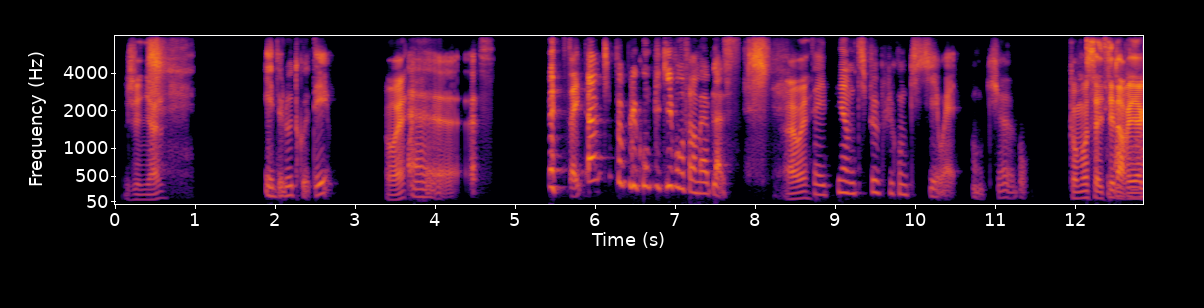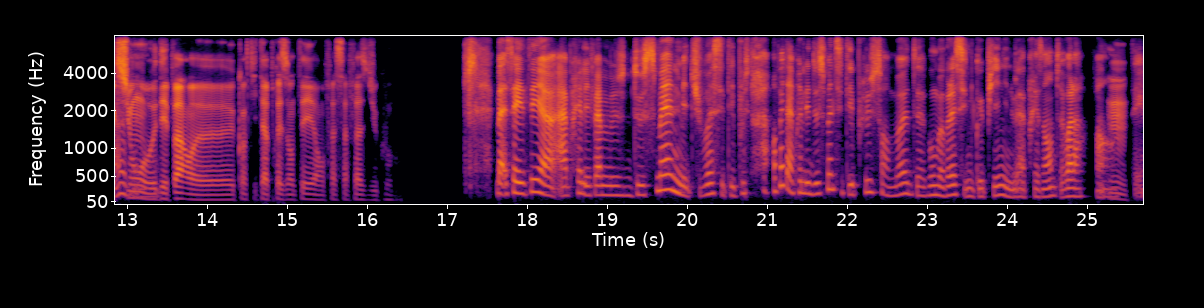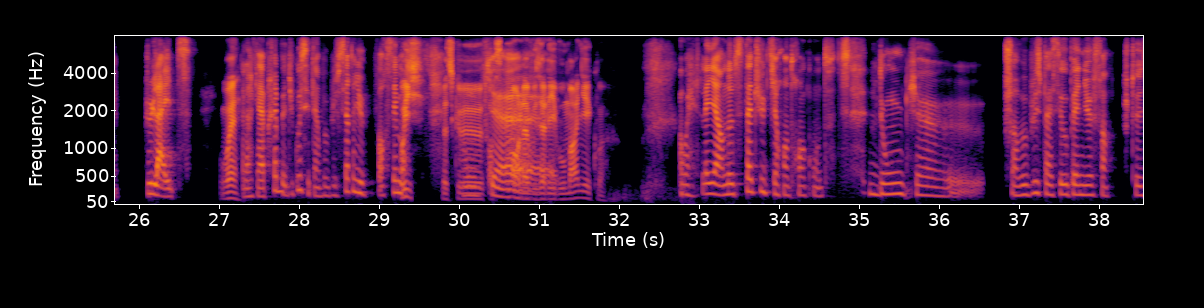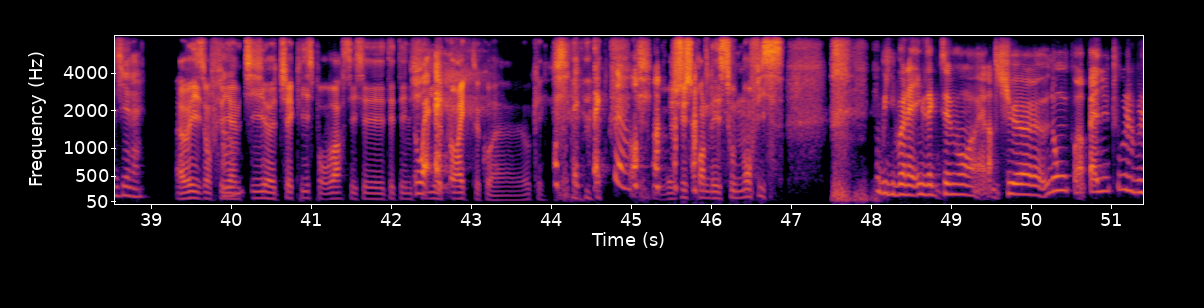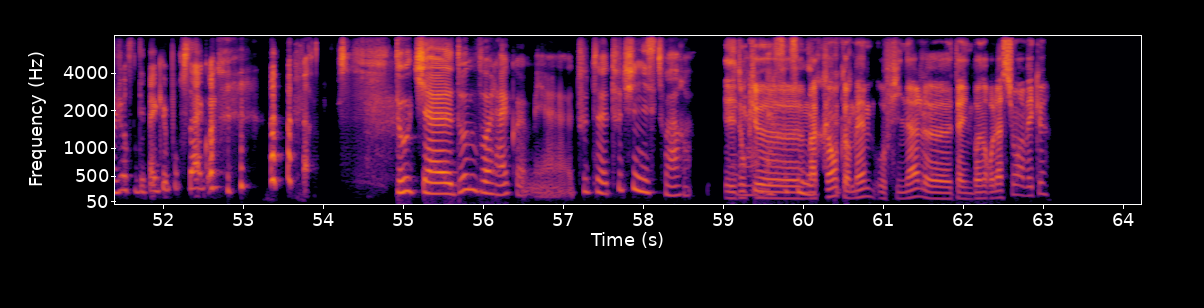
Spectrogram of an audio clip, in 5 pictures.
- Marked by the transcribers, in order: chuckle; laughing while speaking: "ça a été un petit peu plus compliqué pour faire ma place"; in English: "check-list"; laughing while speaking: "Exactement"; laugh; chuckle; chuckle; chuckle
- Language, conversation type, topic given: French, podcast, Comment présenter un nouveau partenaire à ta famille ?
